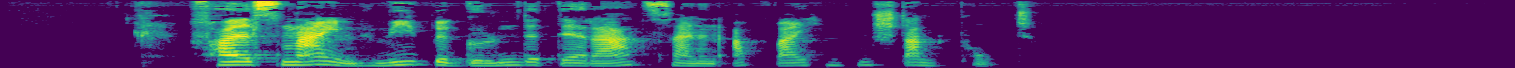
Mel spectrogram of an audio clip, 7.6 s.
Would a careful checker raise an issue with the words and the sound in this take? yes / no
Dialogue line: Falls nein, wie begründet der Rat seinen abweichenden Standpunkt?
no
